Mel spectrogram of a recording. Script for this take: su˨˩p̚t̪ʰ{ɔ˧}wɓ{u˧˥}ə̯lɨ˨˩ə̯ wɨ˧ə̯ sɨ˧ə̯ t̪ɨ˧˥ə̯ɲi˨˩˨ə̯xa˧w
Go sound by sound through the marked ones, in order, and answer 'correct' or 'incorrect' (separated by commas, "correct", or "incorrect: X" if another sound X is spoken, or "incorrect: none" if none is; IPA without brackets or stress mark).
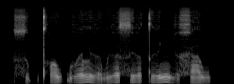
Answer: correct, correct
